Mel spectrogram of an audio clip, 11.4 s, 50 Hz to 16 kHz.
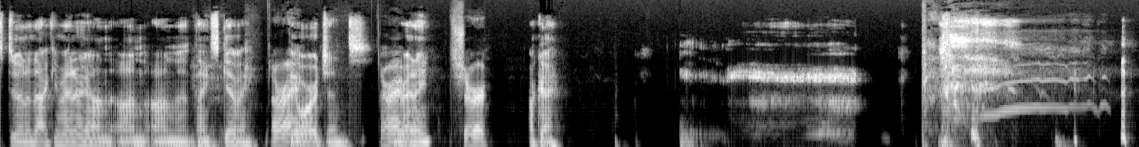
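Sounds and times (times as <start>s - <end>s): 
speech: 0.1s - 5.7s, 6.8s - 7.1s
loud burps: 6.8s - 9.1s
laughter: 9.2s - 11.3s.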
